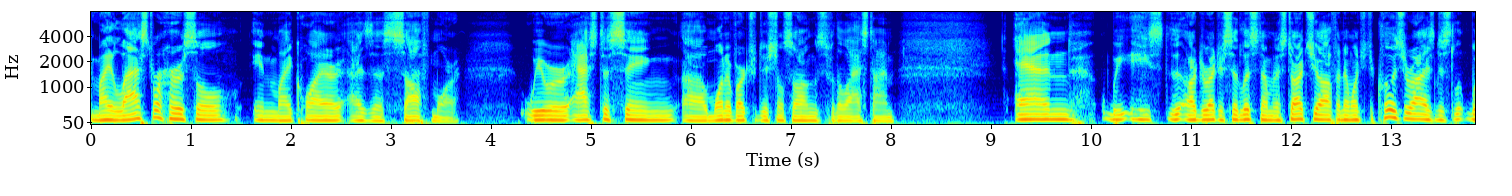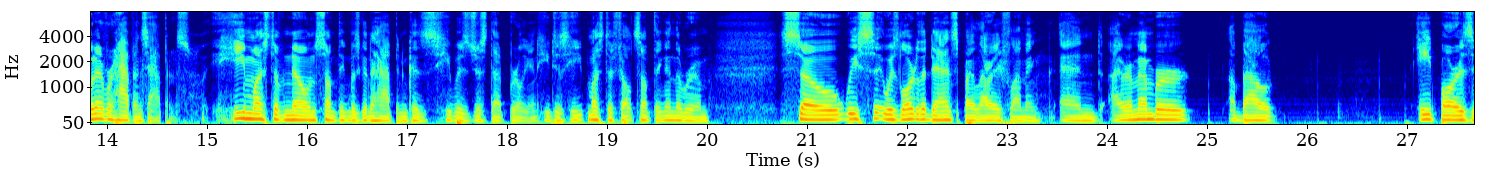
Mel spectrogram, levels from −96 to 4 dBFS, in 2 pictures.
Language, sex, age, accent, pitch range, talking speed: English, male, 30-49, American, 105-125 Hz, 200 wpm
